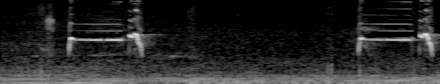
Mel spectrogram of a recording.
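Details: Two drawn-out level whistles from a prinia in 'gacor fighter' style, each ending in a quick twisting upstroke, about two seconds apart, over a quiet low hum.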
